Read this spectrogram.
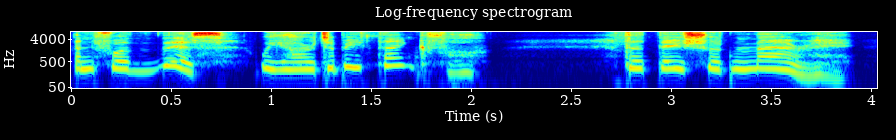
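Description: A woman voicing a spirited, earnest young gentlewoman in a dramatic reading of a classic novel, with emphatic, formal period speech. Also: high-pitched, very animated, a little slow, dry recording, clean studio sound, voice pushed up, full character voice. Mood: bitter dismay.

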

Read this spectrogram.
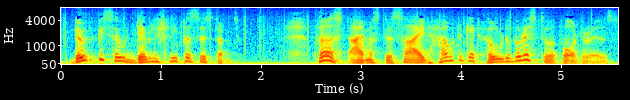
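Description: Suave gentleman adventurer, husky, swooping intonation, debonair, amused, old radio serial. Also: medium pitch, wildly swooping pitch, fairly quick, muffled recording. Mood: teasing, gleeful. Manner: debonair, amused, theatrical phrasing.

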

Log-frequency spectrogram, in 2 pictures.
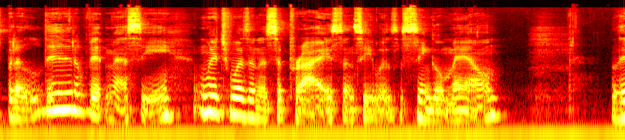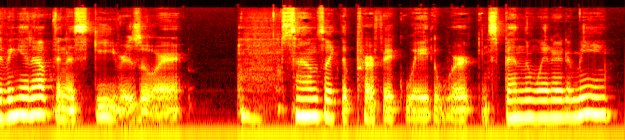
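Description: A woman with a husky, breathy voice reading a first-person erotic story as its narrator. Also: on the low side, mellow. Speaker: podcast host and narrator.

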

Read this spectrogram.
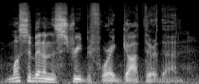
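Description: An actor playing a wry, self-deprecating tech boss in an audio drama, conversational and playful yet guarded. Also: male voice, lowish voice, big pitch swings, quick pace, slight background noise. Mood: playful, amused. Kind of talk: naturalistic audio drama acting.

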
